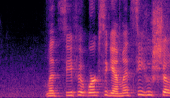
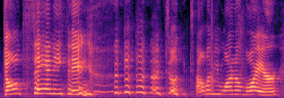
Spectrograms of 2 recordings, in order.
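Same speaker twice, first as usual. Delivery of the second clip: laughing mother yelling from the house; yelling out the window; 7 semitones higher than usual. Retold or imitated. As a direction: shout a warning out the window, half laughing. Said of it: "This is me yelling out the window".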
